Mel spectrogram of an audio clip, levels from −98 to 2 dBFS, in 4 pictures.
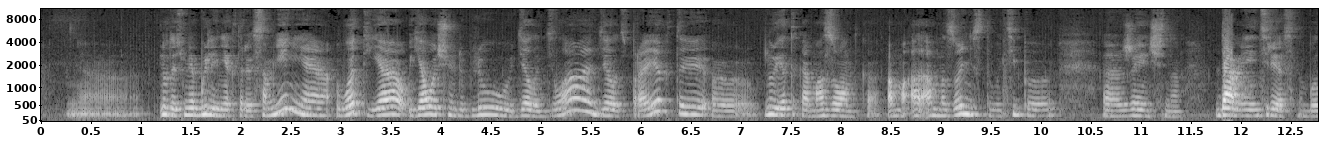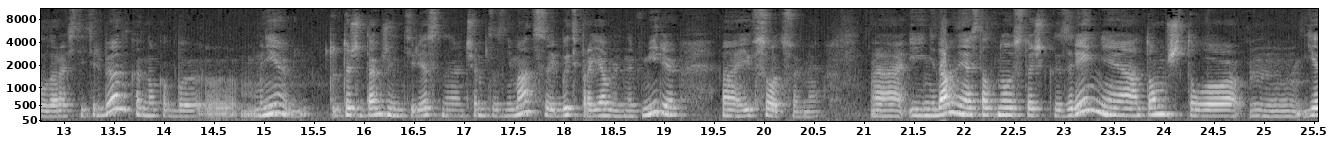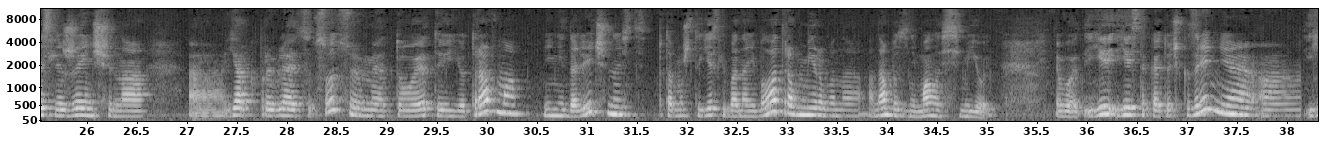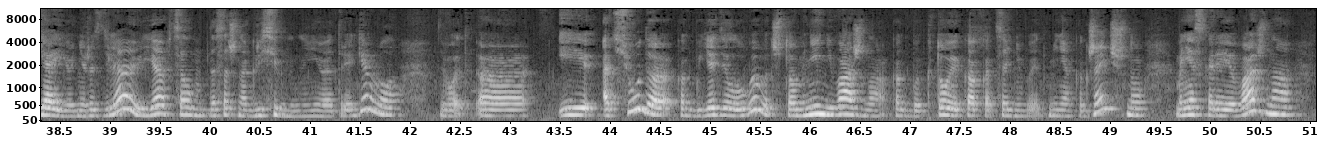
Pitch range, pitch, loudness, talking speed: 180-220 Hz, 195 Hz, -20 LUFS, 145 wpm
